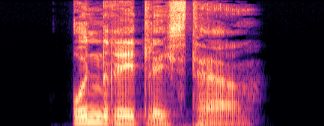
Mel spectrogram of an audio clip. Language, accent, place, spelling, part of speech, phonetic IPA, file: German, Germany, Berlin, unredlichster, adjective, [ˈʊnˌʁeːtlɪçstɐ], De-unredlichster.ogg
- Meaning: inflection of unredlich: 1. strong/mixed nominative masculine singular superlative degree 2. strong genitive/dative feminine singular superlative degree 3. strong genitive plural superlative degree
